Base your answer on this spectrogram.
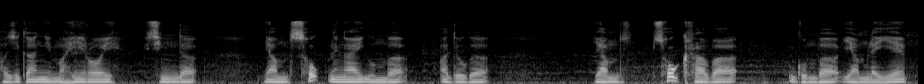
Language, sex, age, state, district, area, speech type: Manipuri, male, 18-30, Manipur, Chandel, rural, spontaneous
